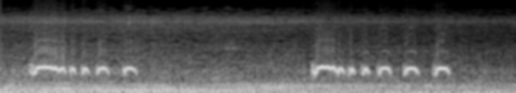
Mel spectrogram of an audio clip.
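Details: A zebra dove sings, offered as natural therapy to restart a dove that stopped singing: two clear phrases, each a rising opening note followed by four or five bouncing coos, with a low hum beneath.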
